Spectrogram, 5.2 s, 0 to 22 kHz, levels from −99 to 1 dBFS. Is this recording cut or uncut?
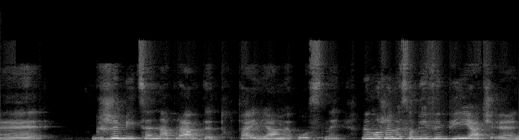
cut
